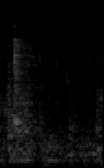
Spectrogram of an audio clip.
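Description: A small splash of water poured into a cooking pot holding potatoes, a short close gush that fades within a second, with no talking.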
